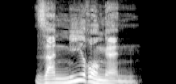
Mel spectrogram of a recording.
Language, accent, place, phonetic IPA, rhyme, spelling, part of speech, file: German, Germany, Berlin, [zaˈniːʁʊŋən], -iːʁʊŋən, Sanierungen, noun, De-Sanierungen.ogg
- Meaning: plural of Sanierung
